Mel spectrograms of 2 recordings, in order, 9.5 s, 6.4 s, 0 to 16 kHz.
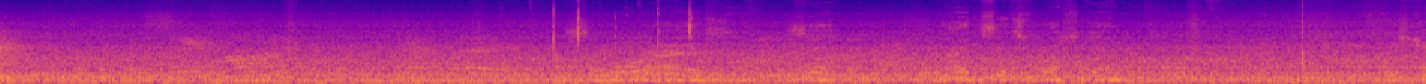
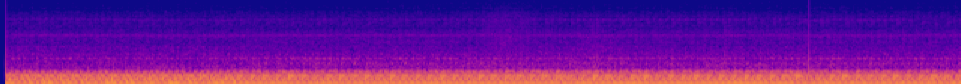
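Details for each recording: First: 2006-2011 Honda Civic R18 with turbo, after tightening the turbo joint studs with the downpipe loosened: steady even hum with no puffing or ticking; exhaust leak fixed, normal running. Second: 2006-2011 Honda Civic R18 turbo with exhaust fumes smelled in cabin: loud, raspy low rumble with uneven puffing beat at idle, sounding like an exhaust leak.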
